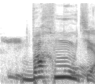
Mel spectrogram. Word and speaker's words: Бахмуті: А до вас питання, а чи купують в Бахмуті, чи в Бахмуті, перепрошуємо, ніяк не запам'ятаємо правильний наголос? – Бахмуті. – Ага, значить я спершу правильно сказала.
